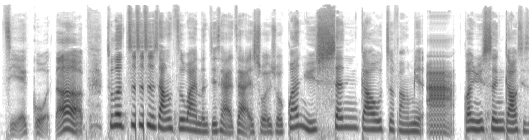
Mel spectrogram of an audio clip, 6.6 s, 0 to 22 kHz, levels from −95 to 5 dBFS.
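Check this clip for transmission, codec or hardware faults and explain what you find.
Two stretches of repeated frames stand out, one near the start and one near the end of the speech.

From 1.68 to 1.87 s, an 88.5 ms block plays three times in a row, adding about 197 ms. From 5.40 to 5.55 s, a shorter 27.6 ms block plays five times, adding about 151 ms. A run of compressed frames was sent or stored more than once, so the decoder replays it. The first sounds like a stammer. The second, with its faster 27.6 ms repeat rate, is a quicker stutter. On a waveform, identical envelope shapes tile side by side. On a spectrogram, the same column pattern recurs at regular intervals.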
